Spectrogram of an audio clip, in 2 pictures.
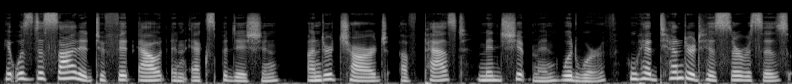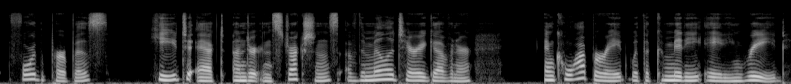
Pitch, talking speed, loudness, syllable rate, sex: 190 Hz, 145 wpm, -18 LUFS, 4.9 syllables/s, female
